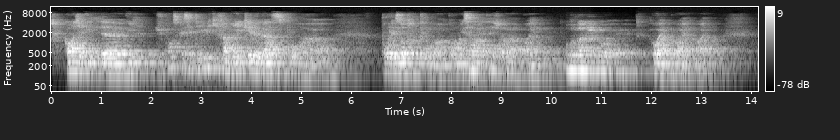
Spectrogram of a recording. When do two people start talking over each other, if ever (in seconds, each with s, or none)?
8.3 s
